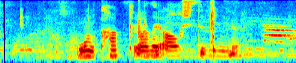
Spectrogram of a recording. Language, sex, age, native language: Icelandic, female, 7, Icelandic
